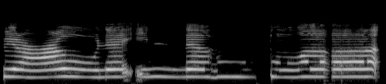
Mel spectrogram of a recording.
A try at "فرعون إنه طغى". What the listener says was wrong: தொகோ என்று போக கூடாது, அது போறது போல.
